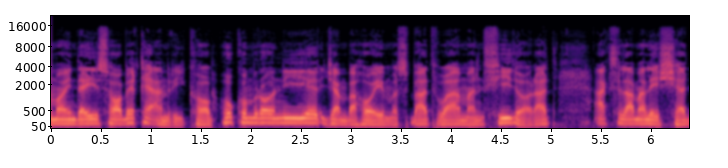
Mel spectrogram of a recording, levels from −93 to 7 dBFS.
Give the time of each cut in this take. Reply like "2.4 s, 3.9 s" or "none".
1.6 s, 2.7 s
